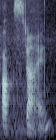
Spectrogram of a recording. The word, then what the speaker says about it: Talkstein: I didn't know how it was pronounced, so he told me that it's pronounced Talkstein. Yes, thank you, Jared.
